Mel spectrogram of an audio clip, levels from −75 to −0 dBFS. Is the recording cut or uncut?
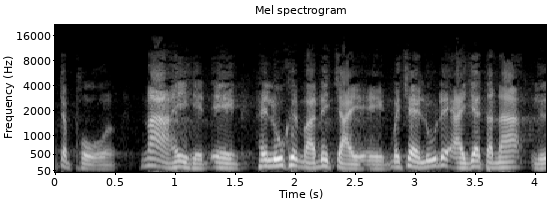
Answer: uncut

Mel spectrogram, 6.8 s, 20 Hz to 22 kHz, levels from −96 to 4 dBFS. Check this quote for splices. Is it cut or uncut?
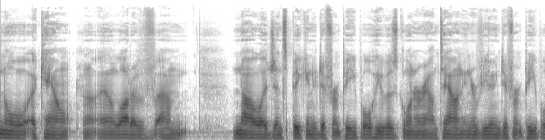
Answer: cut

